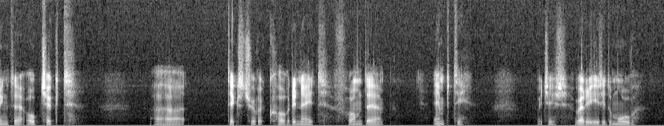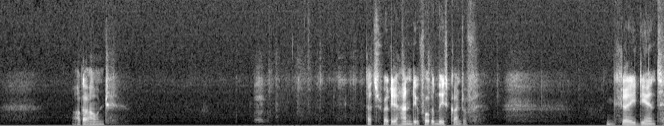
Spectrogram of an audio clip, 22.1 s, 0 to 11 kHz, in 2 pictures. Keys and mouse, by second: 5.2 s, 6.2 s, 8.8 g, 11.5 s, 12.6 g, 12.8 g, 13.8 s, 16.1 g, 16.5 g, 18.3 s, 19.9 g, 21.3 g.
